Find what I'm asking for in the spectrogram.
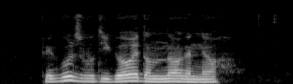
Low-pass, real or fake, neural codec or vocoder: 10.8 kHz; fake; vocoder, 44.1 kHz, 128 mel bands every 512 samples, BigVGAN v2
